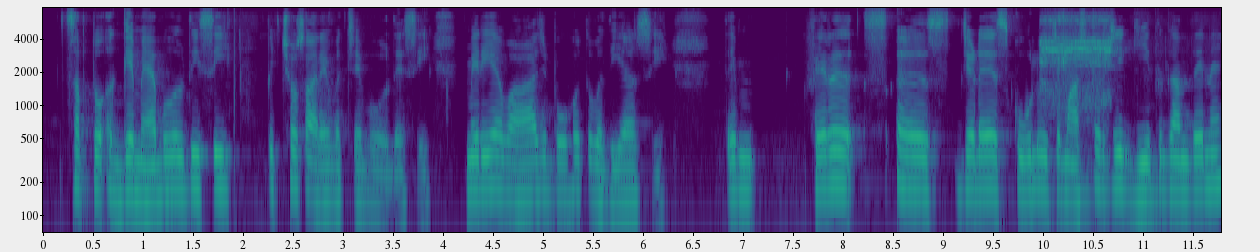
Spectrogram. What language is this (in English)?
Punjabi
